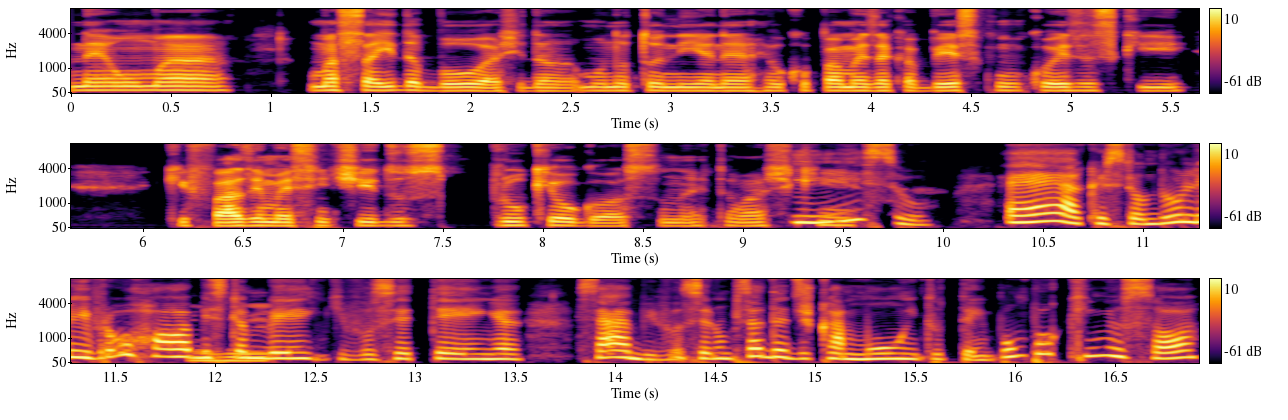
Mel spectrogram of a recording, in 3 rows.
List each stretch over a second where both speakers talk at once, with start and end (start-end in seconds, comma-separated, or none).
none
